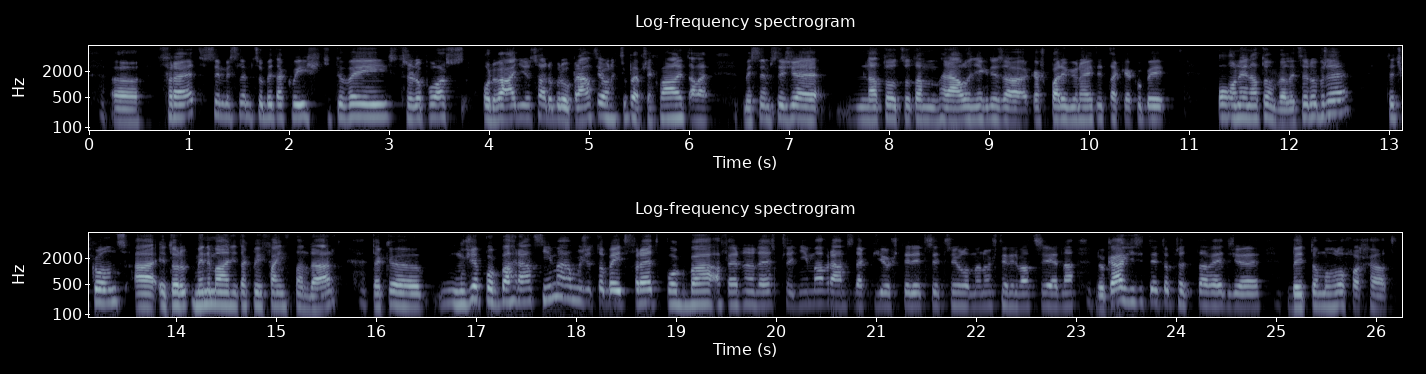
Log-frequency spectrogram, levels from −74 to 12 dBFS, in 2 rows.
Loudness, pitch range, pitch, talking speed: -25 LUFS, 150-170 Hz, 160 Hz, 185 wpm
